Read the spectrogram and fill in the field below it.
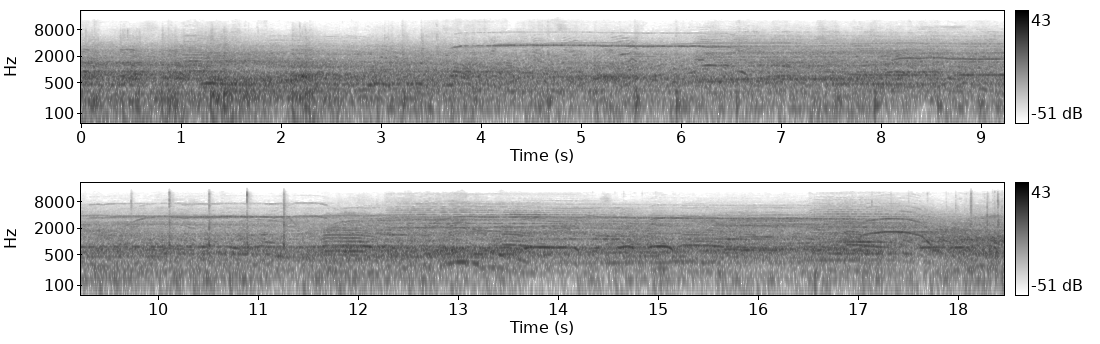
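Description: A stadium crowd murmurs and chatters throughout.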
